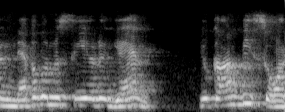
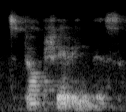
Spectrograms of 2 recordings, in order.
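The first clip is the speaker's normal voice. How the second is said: whisper; 10 dB quieter than usual. Real, not acted. Muttered aside to self, screen share.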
